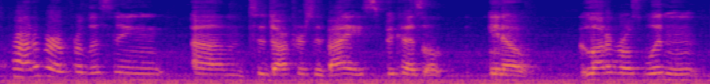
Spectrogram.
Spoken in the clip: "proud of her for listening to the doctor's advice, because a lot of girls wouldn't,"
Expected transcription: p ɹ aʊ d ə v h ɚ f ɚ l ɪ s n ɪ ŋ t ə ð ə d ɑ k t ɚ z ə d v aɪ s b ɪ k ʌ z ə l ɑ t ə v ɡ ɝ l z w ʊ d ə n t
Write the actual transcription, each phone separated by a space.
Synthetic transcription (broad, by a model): p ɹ aʊ d ə v ɚ f ɚ l ɪ s n ɪ ŋ t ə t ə d ɑ k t ɚ z ə d v aɪ s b ɪ k ʌ z ə l ɑ t ə v ɡ ɝ l z w ʊ d n t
